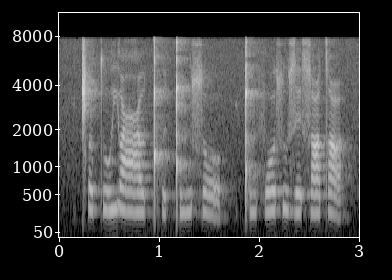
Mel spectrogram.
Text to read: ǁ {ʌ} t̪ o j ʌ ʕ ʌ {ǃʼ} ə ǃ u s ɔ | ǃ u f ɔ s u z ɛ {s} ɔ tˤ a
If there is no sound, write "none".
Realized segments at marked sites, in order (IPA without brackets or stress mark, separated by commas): ʌ, ǃʼ, s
